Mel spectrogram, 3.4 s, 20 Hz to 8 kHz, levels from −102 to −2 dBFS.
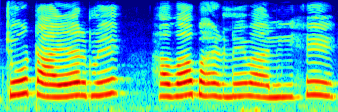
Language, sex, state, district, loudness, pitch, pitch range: Hindi, female, Madhya Pradesh, Bhopal, -14 LUFS, 340 Hz, 325-360 Hz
